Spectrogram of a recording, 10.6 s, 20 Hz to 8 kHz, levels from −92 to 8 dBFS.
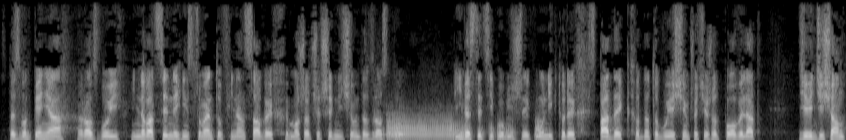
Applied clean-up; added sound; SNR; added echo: neural mask model RNNoise.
